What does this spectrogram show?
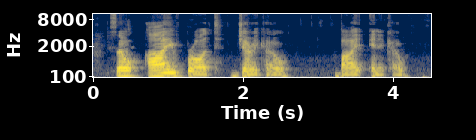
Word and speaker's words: Iniko: So I've brought Jericho by Ino. Ino. That's how you pronounce it.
